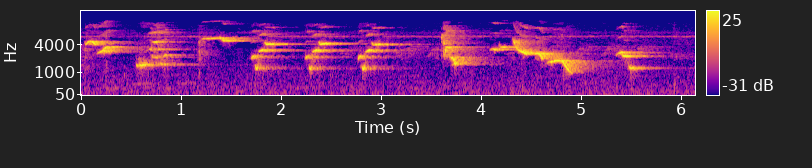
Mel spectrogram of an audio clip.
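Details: White-rumped shama song offered as a tutor recording for training songbirds: a lively run of clear whistled notes, several sliding downward, in quick varied phrases with short gaps between them, over a faint steady high tone.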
